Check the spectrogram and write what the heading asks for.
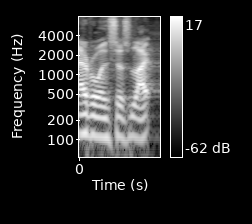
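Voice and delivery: ordinary delivery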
